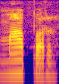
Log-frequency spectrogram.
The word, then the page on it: mapar: Wamesa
